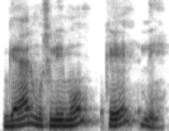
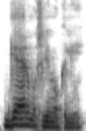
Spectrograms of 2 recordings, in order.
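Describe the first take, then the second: First: Slow, word-by-word teacher's dictation; drawn-out words, spaced for writing down. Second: Said in the usual way. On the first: Real, not acted. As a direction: spell it out slowly for note-takers. Teacher repeats point for note-taking.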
